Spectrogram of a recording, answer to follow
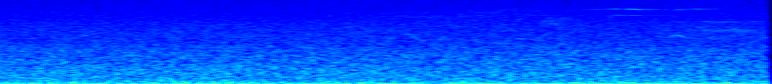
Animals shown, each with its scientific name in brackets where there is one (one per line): Cedar Waxwing (Bombycilla cedrorum)
American Robin (Turdus migratorius)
